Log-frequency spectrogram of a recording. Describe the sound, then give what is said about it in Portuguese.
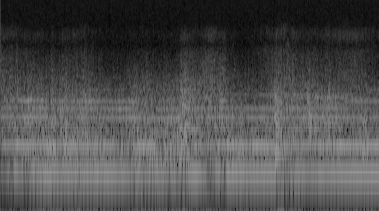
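A steady boat engine drones throughout, with water sloshing and a couple of sharper splashes of waves slapping against the hull near the middle, on the Tietê River in Brazil between the Ibitinga and Provisão reservoirs, with waves up to about a meter and a half high in weak wind. No one speaks. “Vocês vão poder até ouvir ao fundo o barulho da água batendo no barco.”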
